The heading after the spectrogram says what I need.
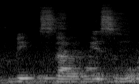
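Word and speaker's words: بِئْسَ الِاسْمُ: Ini kaidah secara ilmu tahsin aja ya, bacanya bi'salis ya, bi'salis fusuq ba'dal.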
